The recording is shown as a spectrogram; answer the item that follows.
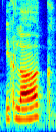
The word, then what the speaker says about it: اخلاق: سوال نمبر 5 کریں گے۔ اعراب لگا کر تلفظ واضح کریں۔ اخلاق، الف زبر خے، اخ، لام الف زبر لا،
